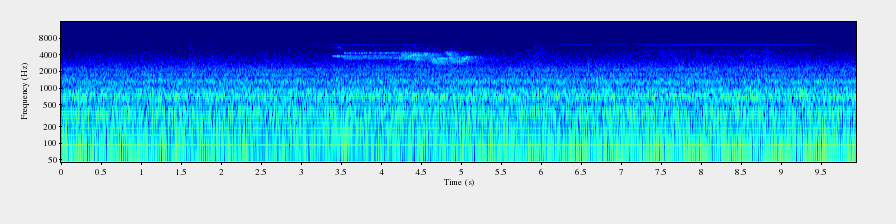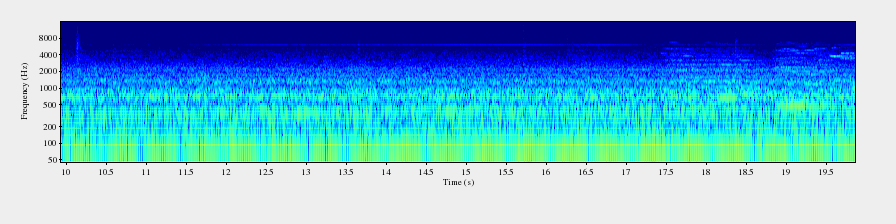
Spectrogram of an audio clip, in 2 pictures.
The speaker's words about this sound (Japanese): お待たせいたしました。この電車は間もなく発車いたします。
